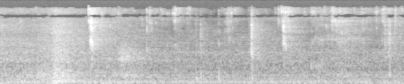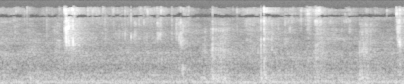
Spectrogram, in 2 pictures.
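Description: Close-miked chewing and mouth sounds of a person eating smoked pork with his hands, with scattered small clicks and wet crackles, the loudest about a second in.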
